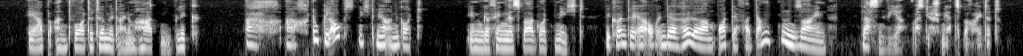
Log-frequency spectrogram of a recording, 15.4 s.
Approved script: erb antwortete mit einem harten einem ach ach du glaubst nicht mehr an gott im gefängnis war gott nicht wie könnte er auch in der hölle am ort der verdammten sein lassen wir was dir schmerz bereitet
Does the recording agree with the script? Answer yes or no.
no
